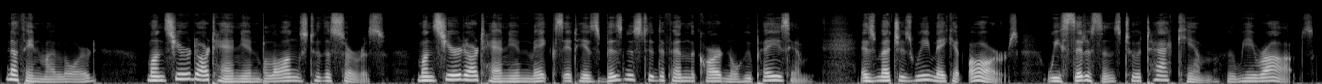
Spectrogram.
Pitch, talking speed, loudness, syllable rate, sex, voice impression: 160 Hz, 170 wpm, -19 LUFS, 5.0 syllables/s, female, very feminine, adult-like, slightly middle-aged, slightly thin, tensed, slightly powerful, slightly bright, slightly soft, slightly clear, fluent, cool, very intellectual, refreshing, sincere, calm, friendly, reassuring, slightly unique, slightly elegant, wild, slightly sweet, lively, slightly strict, slightly intense, slightly sharp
